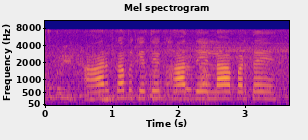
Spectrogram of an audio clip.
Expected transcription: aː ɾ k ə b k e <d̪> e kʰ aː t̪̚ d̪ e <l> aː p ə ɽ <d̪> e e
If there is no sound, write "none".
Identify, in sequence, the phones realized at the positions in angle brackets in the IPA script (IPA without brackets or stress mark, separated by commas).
t̪, l, t̪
